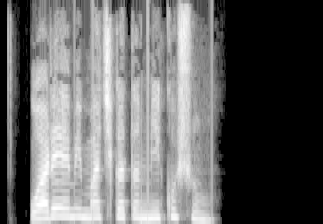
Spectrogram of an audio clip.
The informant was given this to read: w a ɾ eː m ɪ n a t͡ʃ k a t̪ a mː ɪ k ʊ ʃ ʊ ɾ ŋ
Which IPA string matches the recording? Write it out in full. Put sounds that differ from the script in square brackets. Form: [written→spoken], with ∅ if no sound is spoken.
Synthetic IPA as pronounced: w a ɾ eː m ɪ [n→m] a t͡ʃ k a t̪ a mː ɪ k ʊ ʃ ʊ [ɾ→∅] ŋ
